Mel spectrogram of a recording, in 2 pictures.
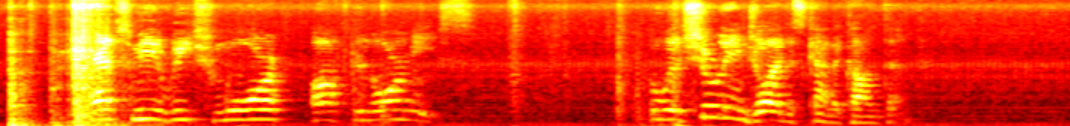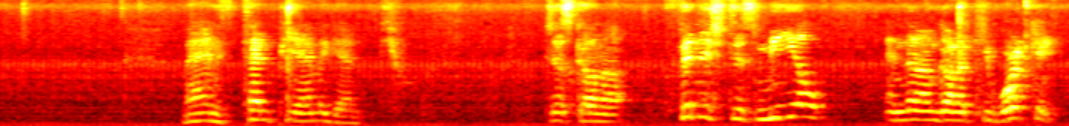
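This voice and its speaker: A man's voice: sits high, unhurried, pauses often, slight background noise, rough recording. A man with an Austrian German accent, chatting casually on a cooking livestream, rambling and repeating words as he talks to himself. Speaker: livestreaming home cook.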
